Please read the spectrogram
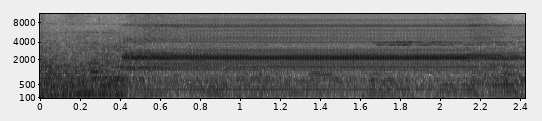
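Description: A gymnasium scoreboard buzzer sounding one long, steady electronic tone. It starts about half a second in, over crowd voices.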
